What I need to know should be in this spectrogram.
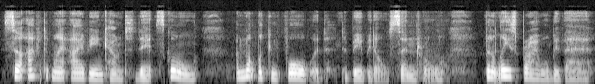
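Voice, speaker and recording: A woman reading a first-person bedtime story expressively, with a soft voice. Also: sits low, gravelly. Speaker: audiobook reader and storyteller.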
